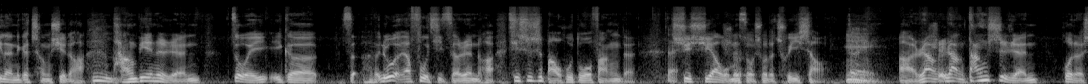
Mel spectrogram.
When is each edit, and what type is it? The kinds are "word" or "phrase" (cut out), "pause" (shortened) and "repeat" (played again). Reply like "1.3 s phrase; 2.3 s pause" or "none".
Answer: 3.3 s pause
